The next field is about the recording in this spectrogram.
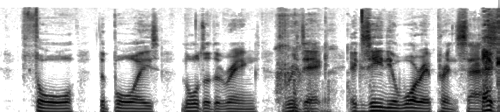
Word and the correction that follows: Xena: How do you say it? – Xena. – Well, it's Xena, like Xavier Dolan.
